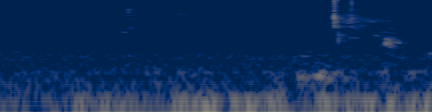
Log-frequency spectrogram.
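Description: Faint clicks and mouth sounds of a man sipping from a cup, with a sharper click near the end.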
